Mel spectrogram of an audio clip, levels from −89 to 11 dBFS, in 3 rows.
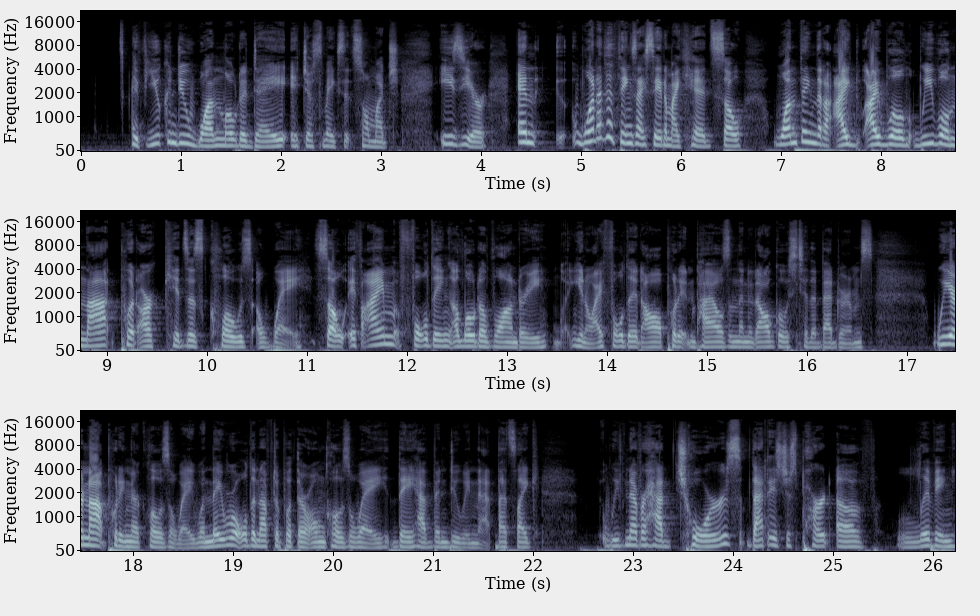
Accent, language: American, English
